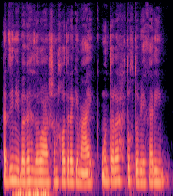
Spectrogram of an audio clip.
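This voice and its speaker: A woman with an Egyptian accent voicing a heartbroken young woman who speaks softly and sorrowfully. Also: on the low side, little pitch movement, racing, natural voice. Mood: gentle. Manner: soft, sorrowful. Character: heartbroken young woman hiding her love.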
